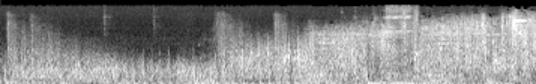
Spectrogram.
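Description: Railgun fire in the Ravenfield battle game, with heavy booming discharges over constant roaring battle noise, dense and loud throughout.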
